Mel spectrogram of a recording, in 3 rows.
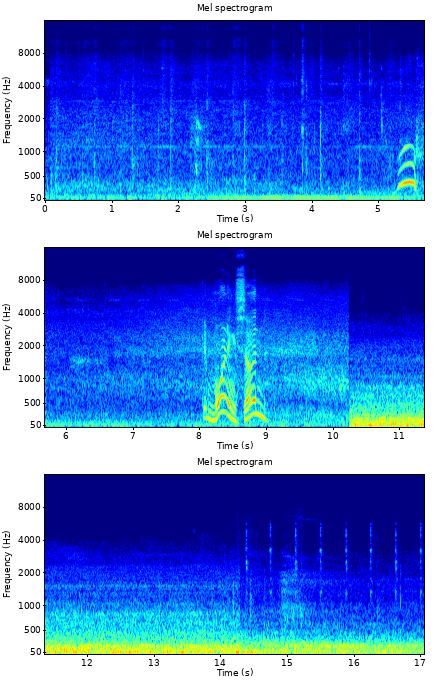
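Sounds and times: car driving rumble: 9.7s - 17.0s.

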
